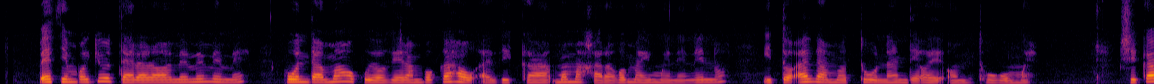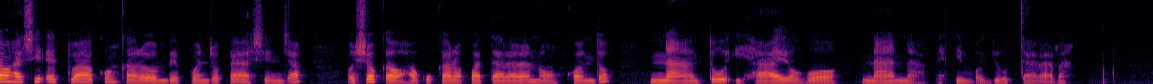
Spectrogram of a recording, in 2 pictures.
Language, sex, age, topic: Oshiwambo, female, 25-35, finance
